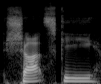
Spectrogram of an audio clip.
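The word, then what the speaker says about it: Schatzki: sopal Junction next question what is the so-called shoty ring and that is spelled s c h a t z Ki what is the so-called shotsky ring notable narrowing of the normal B ring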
